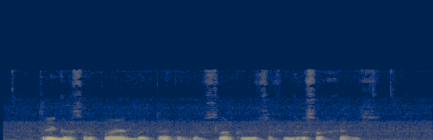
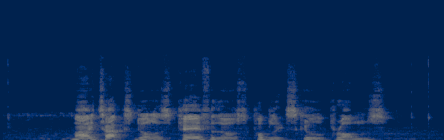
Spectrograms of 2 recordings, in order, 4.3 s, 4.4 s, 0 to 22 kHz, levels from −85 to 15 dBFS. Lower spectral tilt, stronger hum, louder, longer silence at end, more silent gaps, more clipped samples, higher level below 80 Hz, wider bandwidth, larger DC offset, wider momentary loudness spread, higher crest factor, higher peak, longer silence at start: first, -9 dB/octave vs -3.5 dB/octave; neither; first, -25 LUFS vs -39 LUFS; first, 0.75 s vs 0.55 s; neither; neither; first, -60 dBFS vs -82 dBFS; second, 11.5 kHz vs 13.5 kHz; neither; first, 15 LU vs 12 LU; about the same, 20 dB vs 20 dB; first, -4 dBFS vs -20 dBFS; second, 0.4 s vs 0.7 s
